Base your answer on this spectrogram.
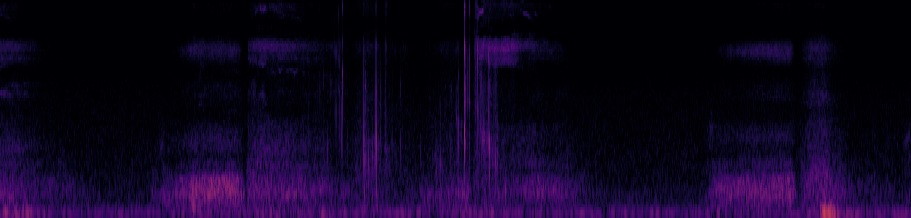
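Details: Dachshund named Lady Ruby snoring while asleep and dreaming; soft breathy snores swell and fade at irregular intervals, with a few sharp clicks and brief snorts between breaths in a quiet room.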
